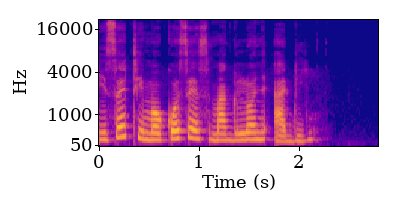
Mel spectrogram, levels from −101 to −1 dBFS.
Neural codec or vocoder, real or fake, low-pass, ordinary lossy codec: vocoder, 44.1 kHz, 128 mel bands every 512 samples, BigVGAN v2; fake; none; none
